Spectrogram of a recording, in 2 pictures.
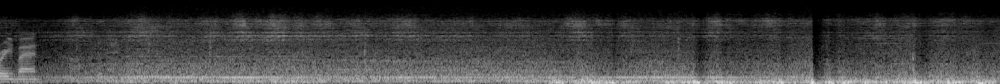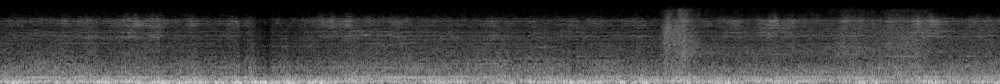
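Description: A large jet's engines roar steadily at a distance as it taxis.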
